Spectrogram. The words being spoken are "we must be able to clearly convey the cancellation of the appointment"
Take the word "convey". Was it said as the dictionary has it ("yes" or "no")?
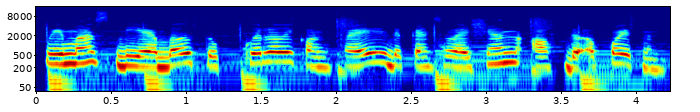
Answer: no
